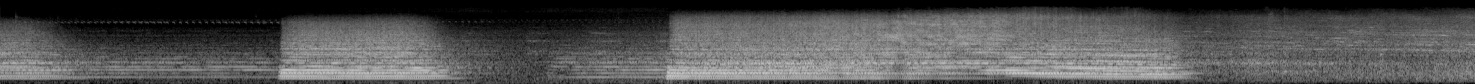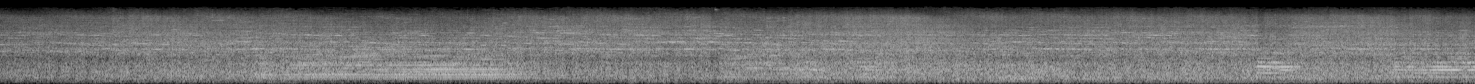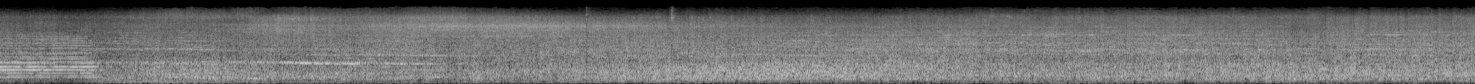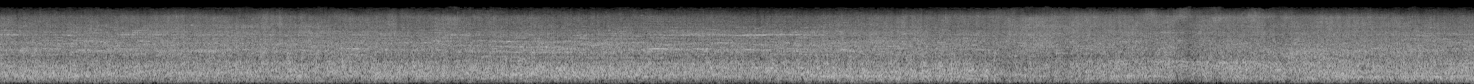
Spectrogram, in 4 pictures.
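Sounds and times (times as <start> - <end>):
train wheels on rails: 0.0 - 1.0, 2.3 - 58.9
locomotive air horn: 0.0 - 4.7, 5.5 - 12.0, 17.3 - 20.2, 22.0 - 23.7, 27.3 - 27.9, 28.6 - 30.6.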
